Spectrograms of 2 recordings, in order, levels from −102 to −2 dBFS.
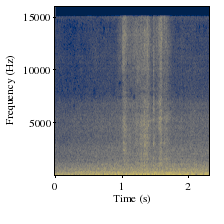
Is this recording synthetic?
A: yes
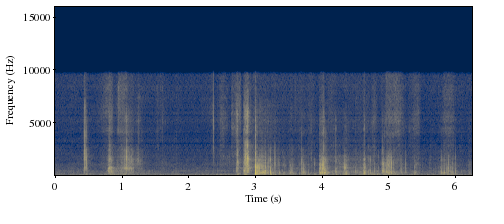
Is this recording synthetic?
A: yes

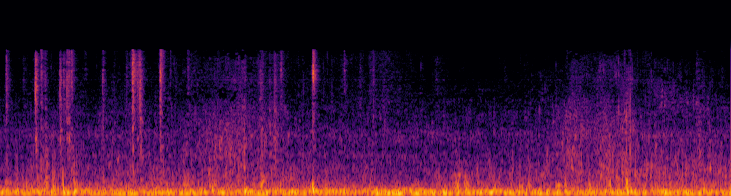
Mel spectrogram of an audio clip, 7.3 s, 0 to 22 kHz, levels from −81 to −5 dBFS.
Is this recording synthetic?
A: yes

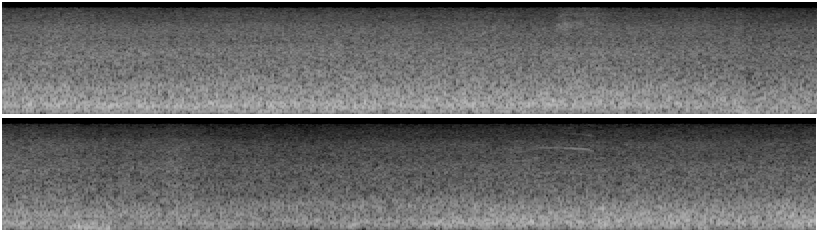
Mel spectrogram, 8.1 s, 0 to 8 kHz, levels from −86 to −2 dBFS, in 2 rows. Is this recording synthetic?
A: yes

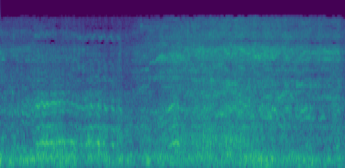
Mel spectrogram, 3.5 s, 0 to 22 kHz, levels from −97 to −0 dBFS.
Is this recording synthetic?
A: no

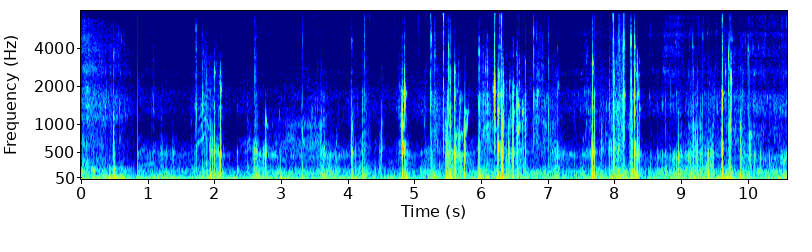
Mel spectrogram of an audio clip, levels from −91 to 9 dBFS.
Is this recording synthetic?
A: no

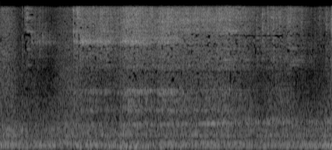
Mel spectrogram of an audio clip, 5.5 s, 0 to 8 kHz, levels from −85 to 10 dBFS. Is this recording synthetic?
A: no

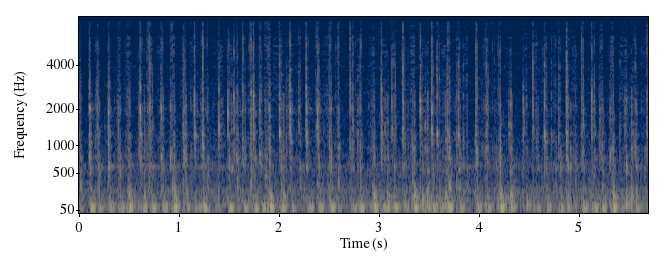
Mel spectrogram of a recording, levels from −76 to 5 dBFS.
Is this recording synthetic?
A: no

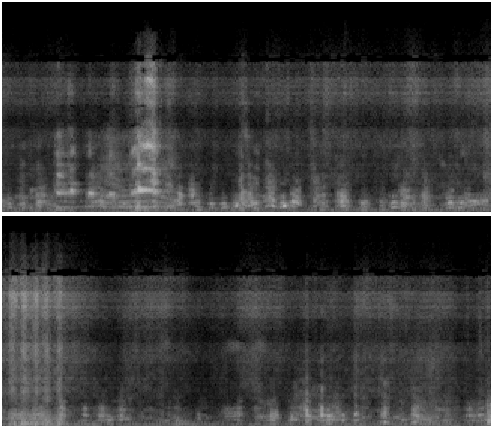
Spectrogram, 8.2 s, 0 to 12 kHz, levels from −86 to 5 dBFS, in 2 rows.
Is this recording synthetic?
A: yes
